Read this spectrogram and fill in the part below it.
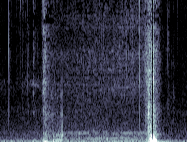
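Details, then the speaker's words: Home mechanical ventilator of a man who uses one while speaking: two short mechanical whooshing bursts with a low thump over quiet room noise. "hello everyone my name is that noise you're hearing is my ventilator"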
